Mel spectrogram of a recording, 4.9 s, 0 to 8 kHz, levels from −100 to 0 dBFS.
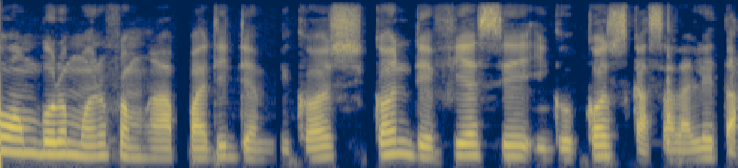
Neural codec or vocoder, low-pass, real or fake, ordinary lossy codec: none; 7.2 kHz; real; none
